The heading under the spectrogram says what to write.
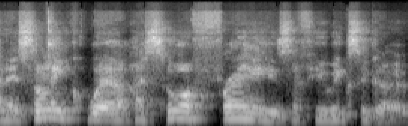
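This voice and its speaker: Speaking with a London accent, a man uses lively intonation in a somewhat breathy voice. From London, England. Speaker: learning and development consultant. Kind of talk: webinar presentation. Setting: video call. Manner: fast.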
